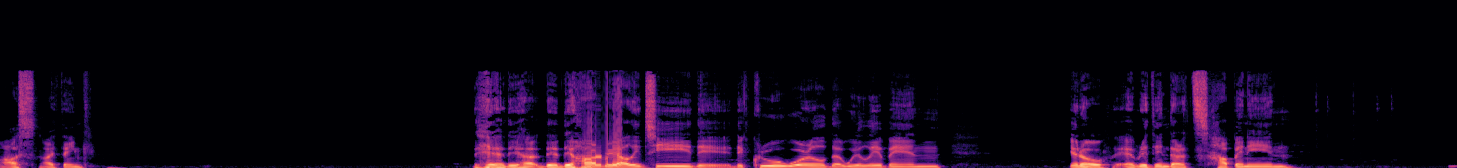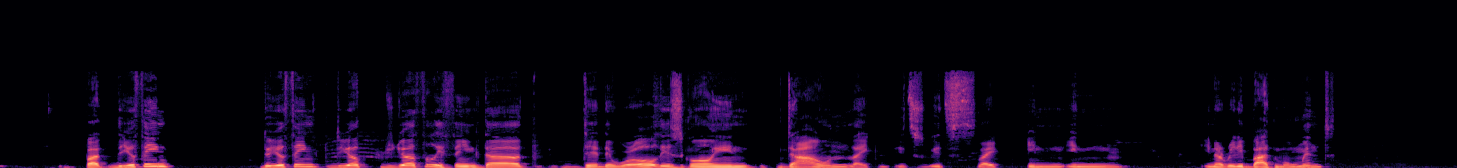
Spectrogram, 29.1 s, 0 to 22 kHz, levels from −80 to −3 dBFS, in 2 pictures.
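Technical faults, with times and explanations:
5.83 to 6.25 s, robotic sound from repeated short buffers: just after "the the", the speech turns to a rigid metallic buzz near 94 Hz for most of this stretch, likely because late audio was covered by looping roughly 11 ms segments while real audio was skipped.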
